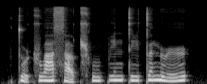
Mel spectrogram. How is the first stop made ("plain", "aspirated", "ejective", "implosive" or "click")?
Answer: plain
